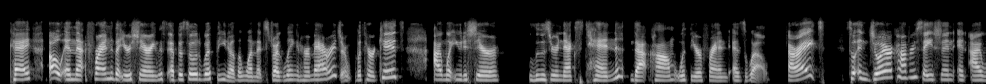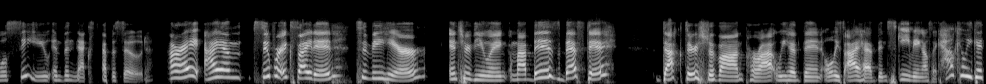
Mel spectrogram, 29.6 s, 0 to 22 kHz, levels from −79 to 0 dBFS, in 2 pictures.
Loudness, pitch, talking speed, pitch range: -19 LUFS, 225 Hz, 170 wpm, 200-285 Hz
